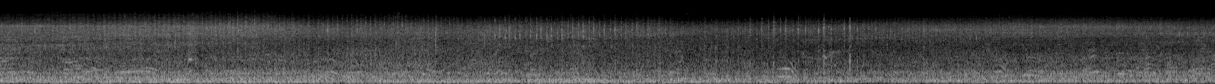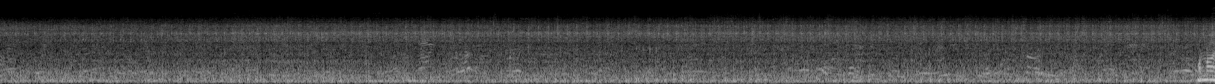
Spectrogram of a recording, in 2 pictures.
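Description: A black-period Ariel motorcycle sets off at the Vintage Motor Cycle Club Banbury Run. The vintage single's engine runs steadily and loudly throughout, with a broad, continuous rumble mixed into constant crowd and engine noise from other bikes.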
